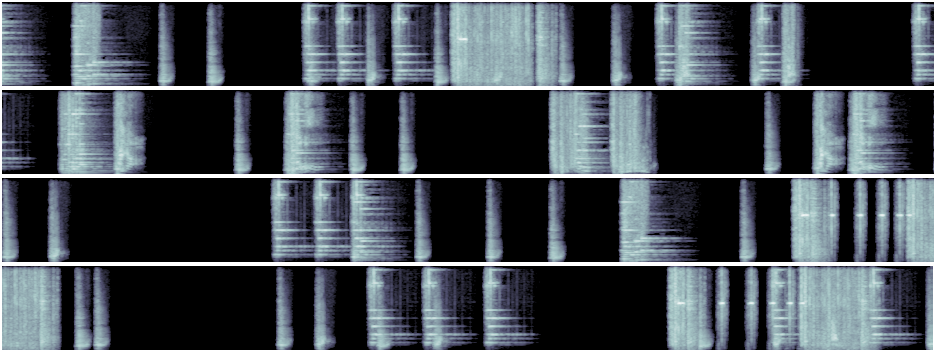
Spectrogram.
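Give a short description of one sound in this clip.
A bouncing ball in a game makes short, springy boing sounds again and again.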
